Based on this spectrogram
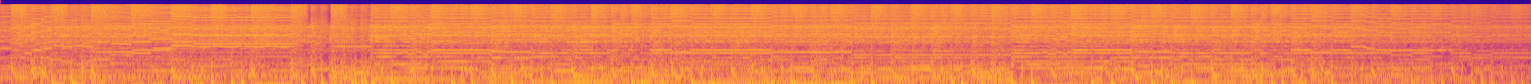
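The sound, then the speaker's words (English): Dense, driving chiptune music with buzzy square-wave leads, bright harmonics and a steady pounding beat, playing loud and continuous throughout with no talking. “and, of course, let these sweet, sweet beats ride.”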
